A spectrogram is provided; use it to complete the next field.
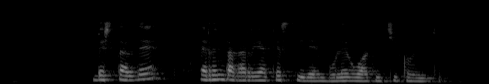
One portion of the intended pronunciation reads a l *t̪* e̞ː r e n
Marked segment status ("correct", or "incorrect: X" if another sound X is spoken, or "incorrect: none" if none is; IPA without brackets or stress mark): incorrect: d̪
